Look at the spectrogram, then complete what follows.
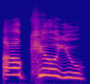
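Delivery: high, loud, slow raging scream; screaming threat. A narrator's reading. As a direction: scream the threat with all he has. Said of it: "Haven screamed".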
